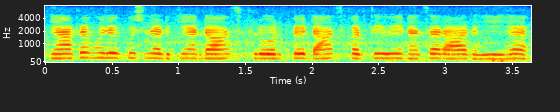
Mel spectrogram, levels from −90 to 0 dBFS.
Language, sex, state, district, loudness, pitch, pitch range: Hindi, female, Chandigarh, Chandigarh, -16 LUFS, 235 Hz, 230-245 Hz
